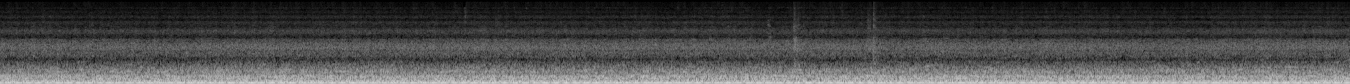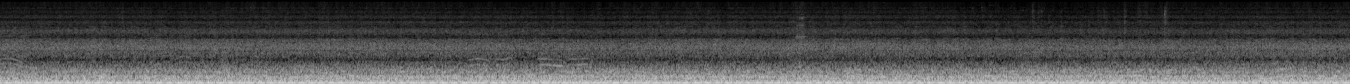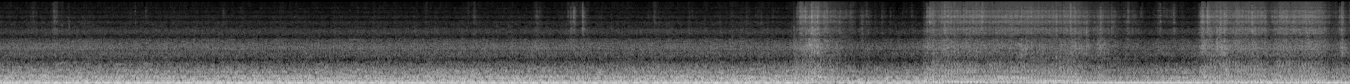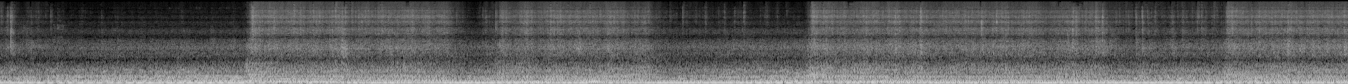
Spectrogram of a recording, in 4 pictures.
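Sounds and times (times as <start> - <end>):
machine engine running: 0.0 - 53.9
wood crunching bursts: 32.4 - 53.9.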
